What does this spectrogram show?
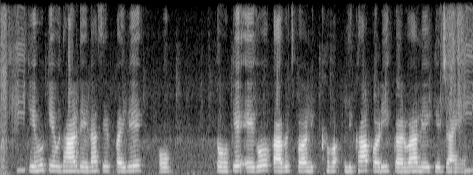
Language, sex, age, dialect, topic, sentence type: Bhojpuri, male, 31-35, Northern, banking, statement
